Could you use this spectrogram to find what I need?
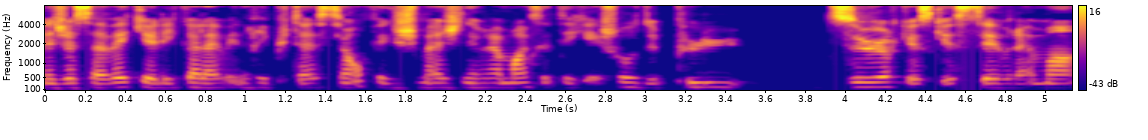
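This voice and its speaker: Over a silent background on a very clean recording, a woman with a Quebec accent speaks at a very fast pace in a very deep, low pitch and a monotone, flat intonation, the sound dry and close with no echo. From Quebec, Montreal. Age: 20s. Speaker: theatre student. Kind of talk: podcast interview. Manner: casual, many fillers.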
